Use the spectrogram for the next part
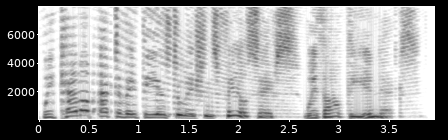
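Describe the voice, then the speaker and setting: A man's voice: extremely high pitch, lively intonation, moderate pace, vocal fry, darkish tone, distant mic, full character voice. A man playing a prim, fussy, ancient robot monitor in a video game, speaking in a formal, precise, oddly cheery way with light robotic processing. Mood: clinical, pleased. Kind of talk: video game character acting.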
